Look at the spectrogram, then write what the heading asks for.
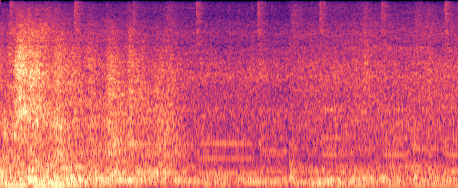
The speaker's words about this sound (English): Must be the garbage truck. Holy crap. It's really loud.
